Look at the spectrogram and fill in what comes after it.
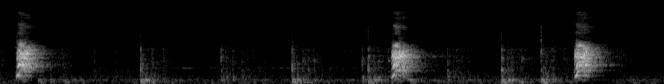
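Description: Small Pomeranian-type dog giving three sharp, high barks: one just after the start and two near the end, about two seconds apart, with fainter short knocks between them.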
